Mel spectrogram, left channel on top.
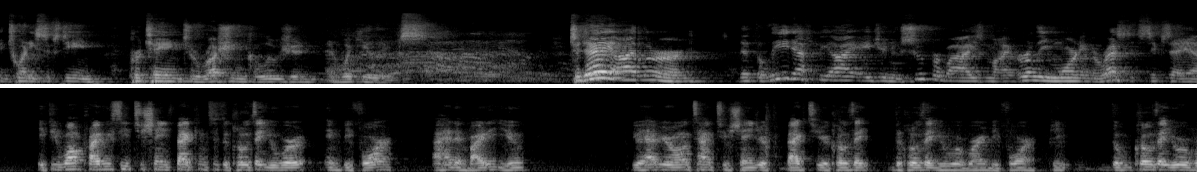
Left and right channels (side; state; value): both; different; correlation 0.00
